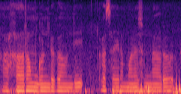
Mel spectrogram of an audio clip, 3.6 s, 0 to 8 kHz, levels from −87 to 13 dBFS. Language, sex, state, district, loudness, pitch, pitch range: Telugu, male, Andhra Pradesh, Sri Satya Sai, -18 LUFS, 120 Hz, 115-120 Hz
